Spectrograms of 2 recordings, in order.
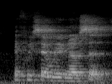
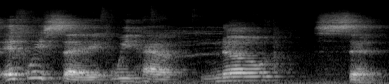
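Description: First: Said in the usual way. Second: Drawn-out, deliberate quote, each phrase weighted; spaced-out words, stretched for emphasis; slow, emphatic reading. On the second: Shown as a demonstration. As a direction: read it out slowly and solemnly. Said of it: "The emphasis is on the verb".

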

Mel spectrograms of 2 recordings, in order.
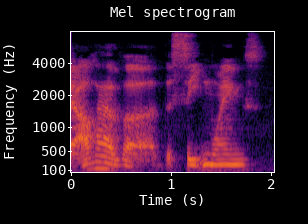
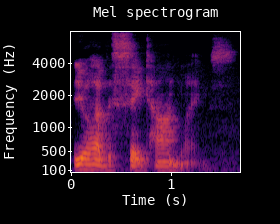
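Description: First: "seitan" said SEE-tn, Virginia style; Virginian pronunciation. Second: Slow correction, "seitan" said SAY-tahn; correcting pronunciation. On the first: Virginian ordering in the Bay Area, "seitan" as SEE-tn. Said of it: "with a Virginian accent, you say". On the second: Bay Area server correcting the customer, "seitan" as slow SAY-tahn. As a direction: slowly stress "seitan" as SAY-tahn. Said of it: "And they're like, "Excuse me?". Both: Acted.

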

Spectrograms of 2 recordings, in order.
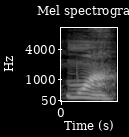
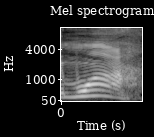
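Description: First: "Moi" said plainly in French, first try. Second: "Moi" called out loud in French, a playful flourish; French moi, louder. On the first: Pastor first teaching the church to say the French word, plain. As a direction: model "Moi" for the room to repeat. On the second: Pastor leading the congregation to shout the French word, loud. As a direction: belt out "Moi" with fancy flair. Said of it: "And so, say". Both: Shown as a demonstration.

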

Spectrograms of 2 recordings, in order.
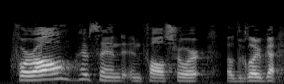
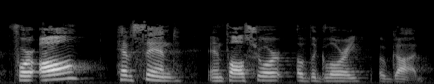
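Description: First: Said in the usual way. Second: Slow emphatic reading. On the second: Shown as a demonstration. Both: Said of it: "And it says simply this".

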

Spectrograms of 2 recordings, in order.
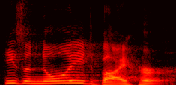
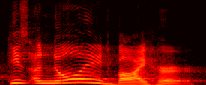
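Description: First: Said in the usual way. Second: "annoyed" drawn out slowly and louder; slow emphatic repeat. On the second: Shown as a demonstration. Preacher repeating the point for weight, slow and emphatic. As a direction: lean hard into "annoyed", slowly.

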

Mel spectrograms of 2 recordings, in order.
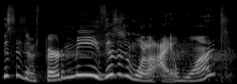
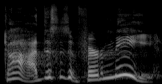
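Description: First: Even higher, louder whine on "This isn't fair to me"; high, loud petulant tantrum voice; whinier complaint. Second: High, whining "God, this isn't fair to me"; high petulant complaint; whiny complaint. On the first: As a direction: push the whine up into a squeal. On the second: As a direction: whine to God like a sulky kid. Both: Retold or imitated.

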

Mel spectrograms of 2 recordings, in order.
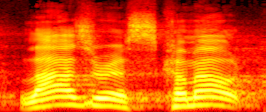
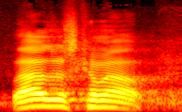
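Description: First: High, loud call into the tomb; loud cry. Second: High, loud call again. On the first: A narrator's reading. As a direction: call Lazarus out with full force. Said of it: "Jesus cried out with a loud voice". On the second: Retold or imitated. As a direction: cry it out to the tomb. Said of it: "he was like".

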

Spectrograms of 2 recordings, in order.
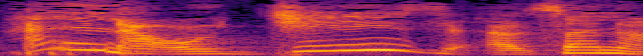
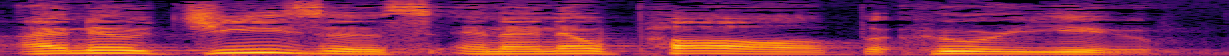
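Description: First: Evil spirit voice. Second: Said in the usual way. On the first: Shown as a demonstration. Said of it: "should I do an evil spirit voice?". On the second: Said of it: "That's what this evil spirit says".

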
